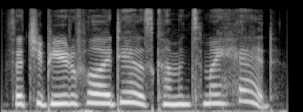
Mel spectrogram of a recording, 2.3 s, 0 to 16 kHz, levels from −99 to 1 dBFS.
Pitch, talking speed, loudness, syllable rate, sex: 280 Hz, 235 wpm, -15 LUFS, 6.4 syllables/s, female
